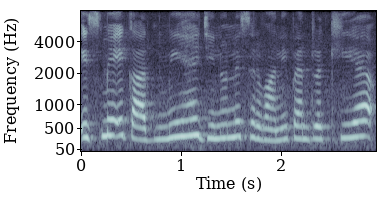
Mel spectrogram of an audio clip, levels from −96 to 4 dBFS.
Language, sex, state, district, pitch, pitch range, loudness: Hindi, female, Bihar, Begusarai, 290 Hz, 270-320 Hz, -21 LUFS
